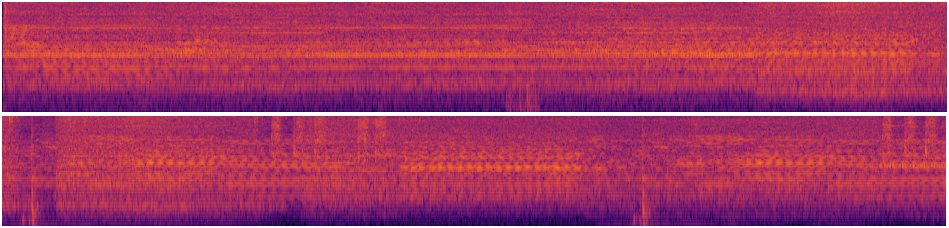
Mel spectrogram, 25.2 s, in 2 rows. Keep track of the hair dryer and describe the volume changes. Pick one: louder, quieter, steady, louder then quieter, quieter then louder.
quieter.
